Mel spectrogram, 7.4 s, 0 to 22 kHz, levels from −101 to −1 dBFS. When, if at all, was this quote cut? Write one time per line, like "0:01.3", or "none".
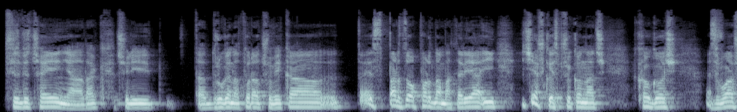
none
